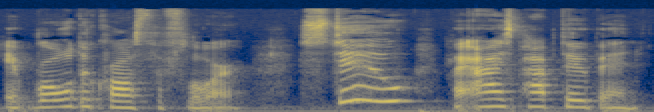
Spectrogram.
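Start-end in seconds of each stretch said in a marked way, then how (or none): 1.5-2.1 high, eager question; perked-up cat. A narrator's reading. Cat hearing stew mentioned, high eager perk-up. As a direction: ears pricking at the word.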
